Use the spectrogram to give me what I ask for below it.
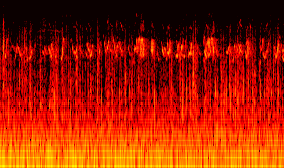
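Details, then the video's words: Chorus of chicken chicks: bright, thin peeps tumble over one another without pause, each a short arched whistle, with a deep background hum throughout. "Witty MURGI Baby "Chicks Chirping" Sound"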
